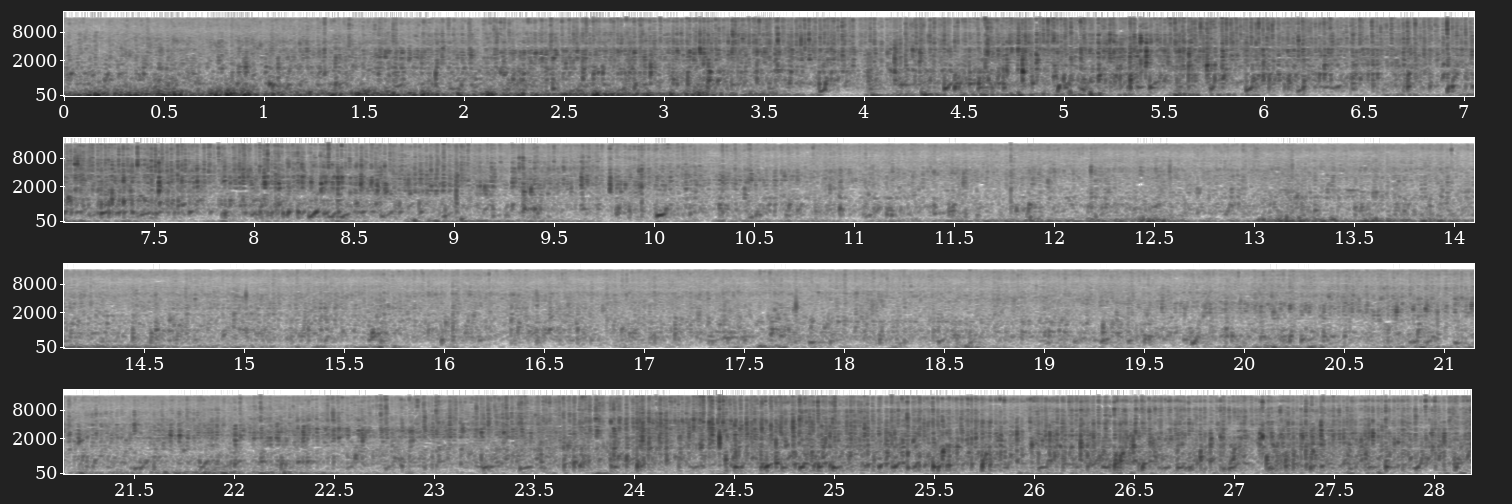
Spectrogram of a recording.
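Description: Rain falling with rainwater pouring and trickling. It is heaviest in the first few seconds, eases off through the middle, and builds again near the end.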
